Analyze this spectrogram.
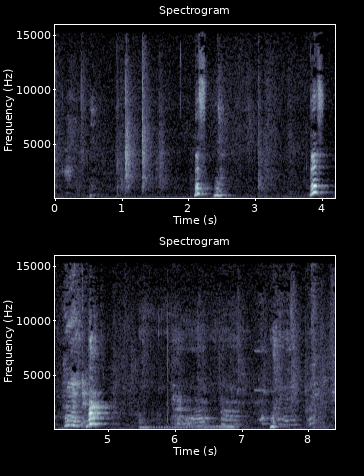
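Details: Pug and Cocker Spaniel cross, too lazy to get off its owner's lap, gives several quick barks and yips in a cluster, mixed with a man talking excitedly nearby.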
